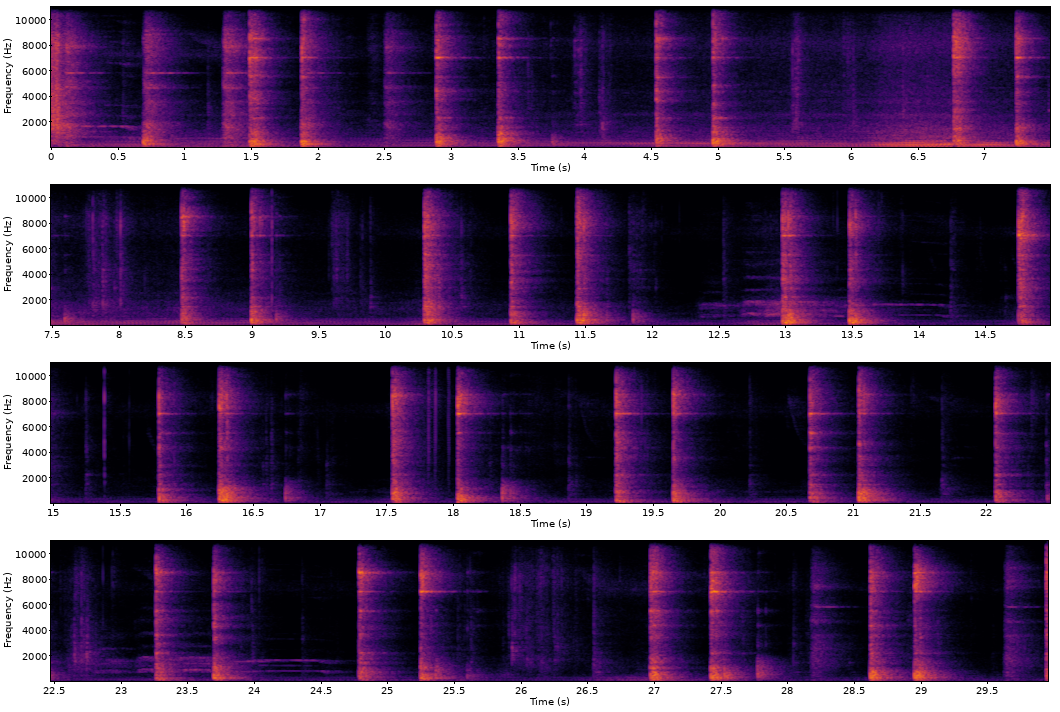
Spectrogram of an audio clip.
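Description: A hammer striking a concrete floor over and over, chipping and roughening the cement so the tiles will stick. The blows come at an uneven pace, about one or two a second. A bird calls twice in the background, each call lasting over a second.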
